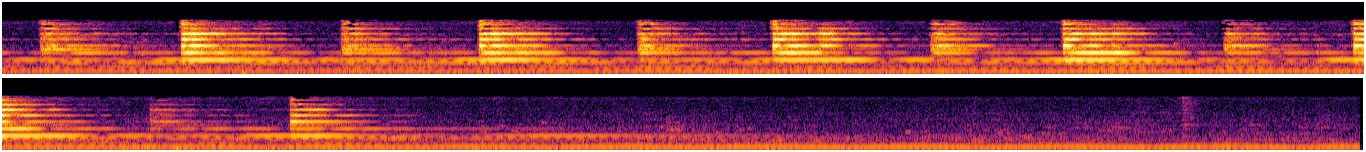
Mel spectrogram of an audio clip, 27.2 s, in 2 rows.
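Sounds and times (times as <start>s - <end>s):
bell: 0.0s - 21.2s.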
